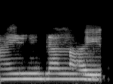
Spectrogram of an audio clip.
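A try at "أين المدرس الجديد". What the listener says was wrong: Ainal mudarrisul jadidu. Jangan dipisah ya. Kalau baca itu jangan dipisah. Aina al-mudarrisu al-jadidu. Jangan, langsung disambung. Ainal mudarrisul jadidu.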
